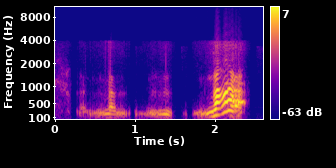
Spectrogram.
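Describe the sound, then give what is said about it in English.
A person imitates their dog trying to say a person's name, with three voiced, growly bursts, the last one louder and longer, rising and wavering like a revving growl. The sounds carry no ordinary speech. “Um, uh, here, let me see if I can do it the way he was doing. He was kind of doing like a”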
